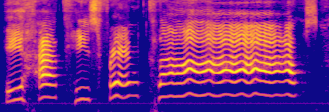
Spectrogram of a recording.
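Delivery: very high, loud and slow squeal; drawn-out loud squeal; squealed narration. Acted. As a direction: squeal it out with delight.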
